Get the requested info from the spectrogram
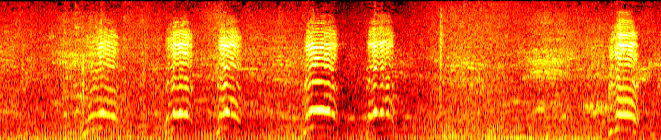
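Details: Baby goat with a severed leg, standing on only three, gives about seven loud, strained screaming bleats, each a short harmonic cry that rises then falls, spaced irregularly one to four seconds apart, with people talking and low engine hum behind.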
